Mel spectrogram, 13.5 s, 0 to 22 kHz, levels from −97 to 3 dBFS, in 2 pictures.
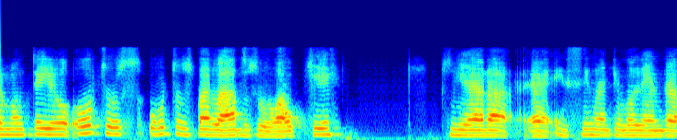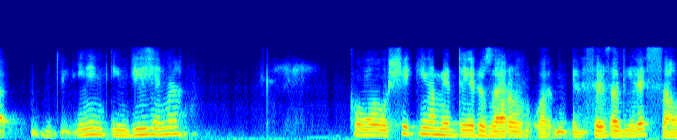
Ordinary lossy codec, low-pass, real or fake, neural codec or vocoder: none; 5.4 kHz; fake; codec, 16 kHz, 1 kbps, FreqCodec, smaller model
